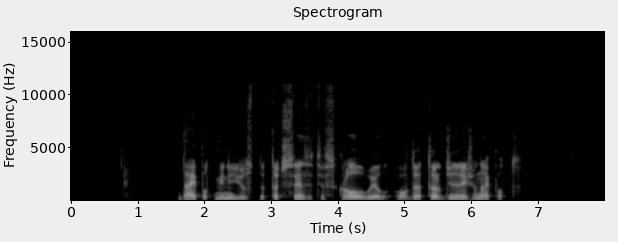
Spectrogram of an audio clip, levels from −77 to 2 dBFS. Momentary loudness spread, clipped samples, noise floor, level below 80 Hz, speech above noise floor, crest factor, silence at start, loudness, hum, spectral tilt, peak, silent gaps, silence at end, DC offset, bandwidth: 16 LU; under 0.1%; -81 dBFS; -70 dBFS; 45 dB; 26 dB; 0.8 s; -36 LUFS; none; -4.5 dB/octave; -12 dBFS; none; 1.3 s; under 0.1%; 11.5 kHz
